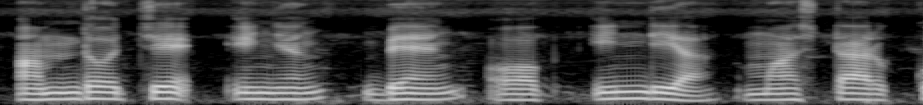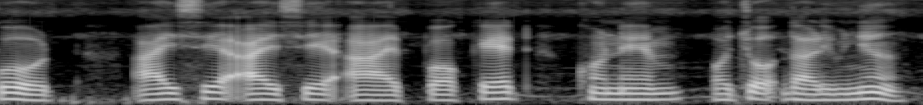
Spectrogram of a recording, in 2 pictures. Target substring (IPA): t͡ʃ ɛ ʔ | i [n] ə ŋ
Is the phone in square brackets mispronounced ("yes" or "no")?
yes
